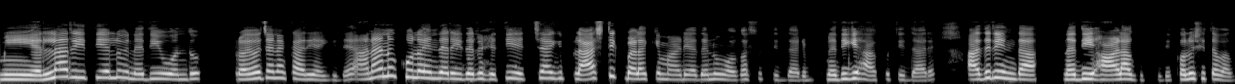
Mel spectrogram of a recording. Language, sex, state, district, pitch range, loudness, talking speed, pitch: Kannada, female, Karnataka, Shimoga, 225-280 Hz, -15 LUFS, 110 wpm, 245 Hz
